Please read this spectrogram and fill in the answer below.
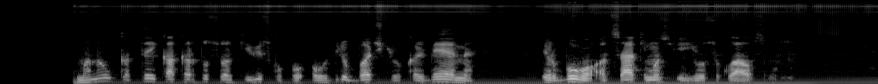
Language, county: Lithuanian, Vilnius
